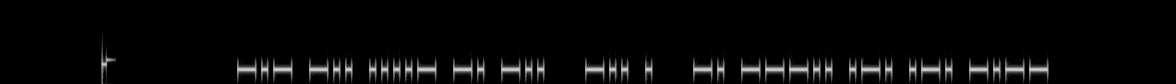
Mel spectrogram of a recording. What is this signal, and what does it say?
Morse code, heard as a keyed tone, about 20 wpm, 700 Hz. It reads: KD4ND DE N8RRY
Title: USA Callsign DE Callsign - 5 Characters - 20wpm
